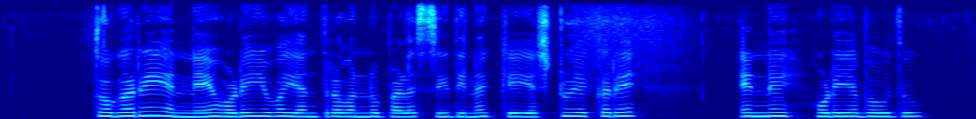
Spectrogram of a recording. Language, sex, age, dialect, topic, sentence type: Kannada, female, 18-24, Mysore Kannada, agriculture, question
